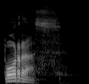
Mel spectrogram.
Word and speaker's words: Porras: Porras. – Okay, so you do roll the R.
